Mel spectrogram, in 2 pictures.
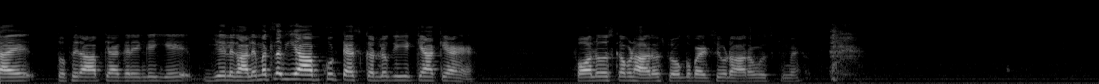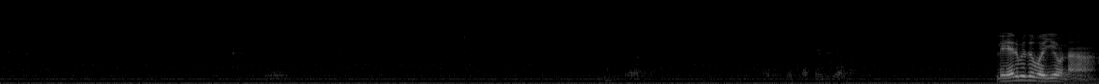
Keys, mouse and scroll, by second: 0.5 alt+click, 1.2 alt+click, 1.7 alt+middle click, 3.0 alt+middle click, 3.6 alt+middle click, 5.5 click, 6.4 click, 7.4 click, 8.1-10.2 ctrl+drag, 10.2 ctrl+scroll down 1, 11.0 click, 12.2 x, 12.7 click, 15.6 x, 16.0 click, 21.4 scroll up 1.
